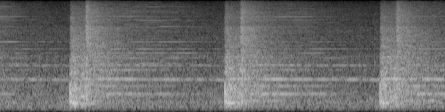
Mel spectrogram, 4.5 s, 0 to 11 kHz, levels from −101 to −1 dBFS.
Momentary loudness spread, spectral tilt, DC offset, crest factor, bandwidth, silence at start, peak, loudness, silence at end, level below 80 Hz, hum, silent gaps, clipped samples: 15 LU; -3 dB/octave; under 0.1%; 20 dB; 11 kHz; 0 s; -10 dBFS; -30 LUFS; 0 s; -74 dBFS; none; none; under 0.1%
